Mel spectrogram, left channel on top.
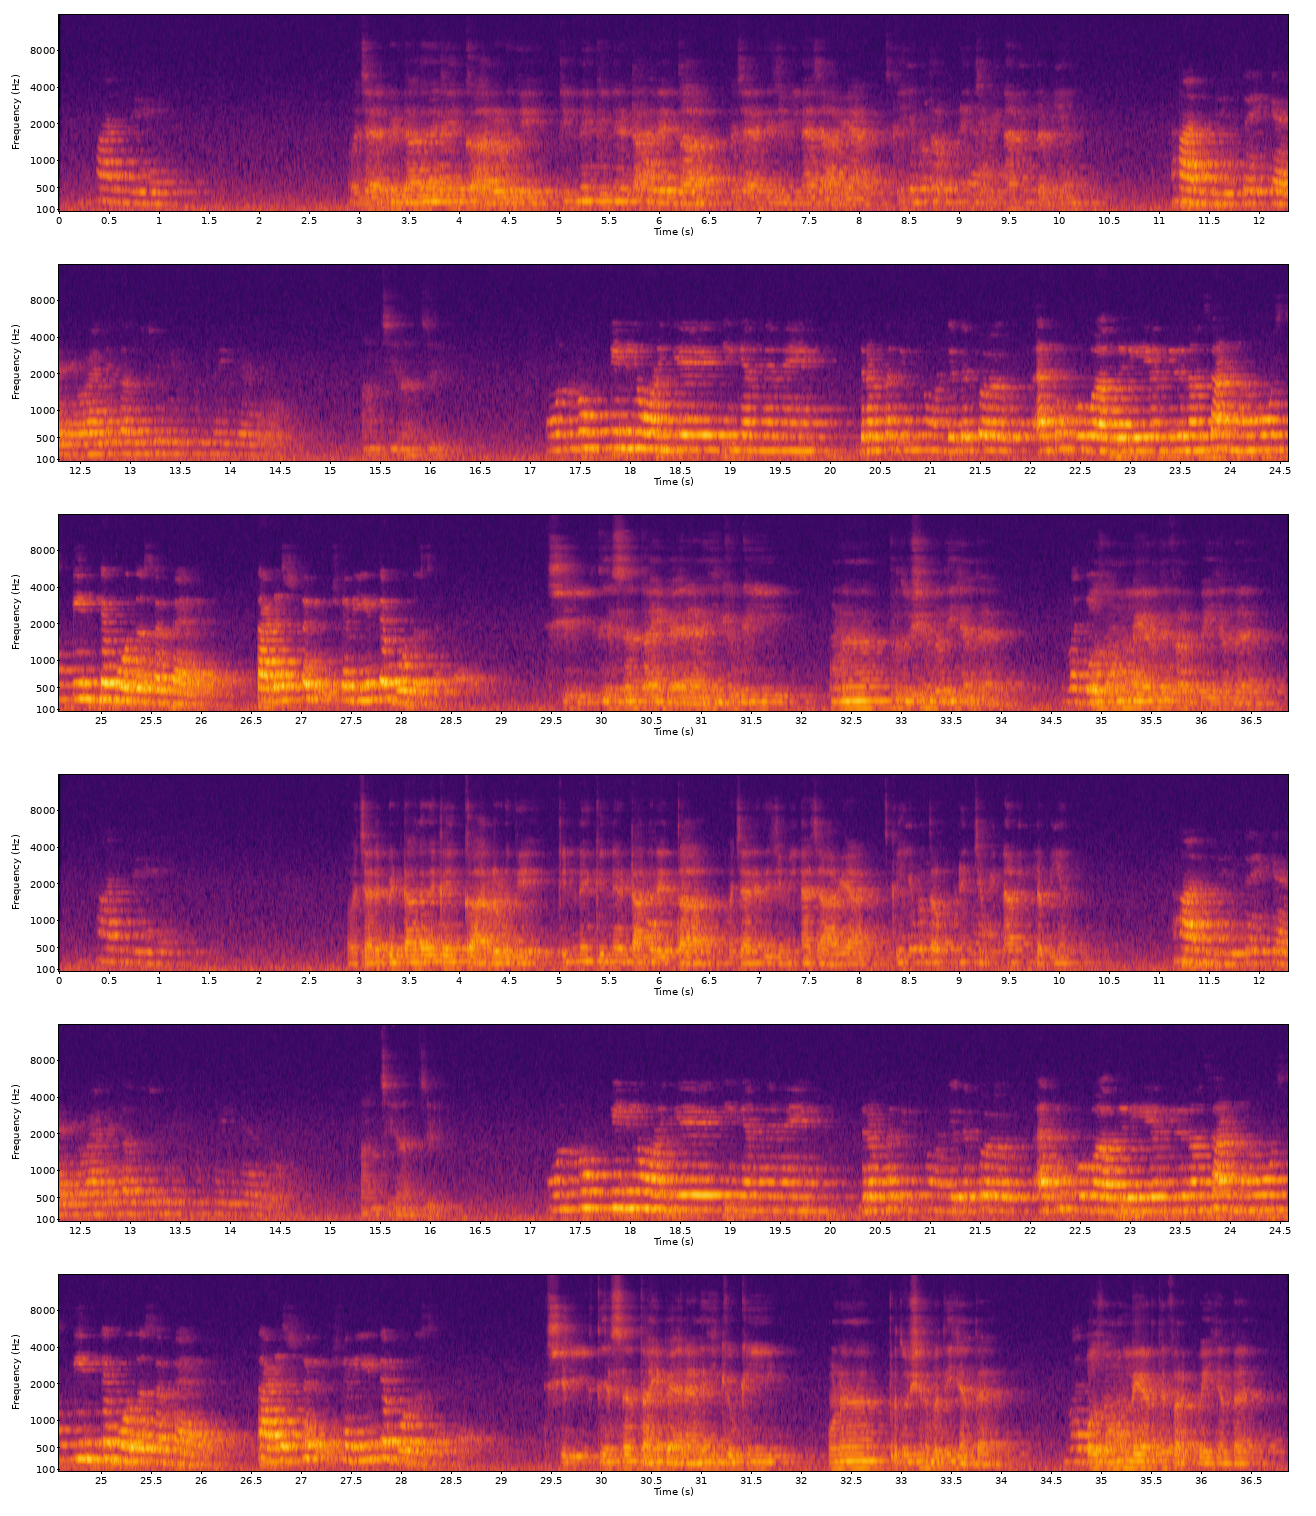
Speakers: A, on the left; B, on the right.
A: ਹਾਂਜੀ।
B: ਵਿਚਾਰੇ ਪਿੰਡਾਂ ਆਲੇ ਦੇ
A: ਇਹ
B: ਕਈ ਘਰ ਰੁੜ ਗਏ। ਕਿੰਨੇ-ਕਿੰਨੇ ਟਨ
A: ਹਾਂਜੀ
B: ਰੇਤਾ ਵਿਚਾਰੇਆਂ ਦੀ ਜਮੀਨਾਂ ਤੇ ਆ ਗੇਆ। ਕਈਆਂ
A: ਜ਼ਮੀਨ
B: ਨੂੰ ਤਾਂ ਅਪਣੀ
A: ਜਾ
B: ਜਮੀਨਾਂ ਵੀ ਨੀ ਲੱਭੀਆਂ।
A: ਹਾਂਜੀ ਸਈ ਕੈ ਰੇ ਓ। ਐ ਤੇ ਗੱਲ ਤੁਸੀ ਬਿਲਕੁਲ ਸਈ ਕੈ ਰੇ ਓ।
B: ਹਾਂਜੀ-ਹਾਂਜੀ।
A: ਹੁਣ ਰੁੱਖ ਈ ਨੀ ਹੋਣਗੇ। ਕੀ ਕੈਂਦੇ ਨੇ ਦਰਖਤ ਈ ਨੀ ਹੋਣਗੇ ਤੇ ਐ ਧੁੱਪ ਵੱਧ ਰੀ ਐ। ਜਿਦੇ ਨਾਲ ਸਾਨੂੰ ਸਕਿੰਨ ਤੇ ਬੋਤ ਅਸਰ ਪੈ ਰੇਐ। ਸਾਡੇ ਸਰੀਰ ਤੇ ਬੋਤ ਅਸਰ ਪੈ ਰੇਐ।
B: ਸ਼ਰੀਰ ਤੇ ਅਸਰ ਤਾਂ ਈ ਪੈ ਰੇਆ ਨਾ ਜੀ ਕਿਉਂਕਿ ਹੁਣ
A: ਹਮ
B: ਪ੍ਰਦੂਸ਼ਣ ਵਧੀ ਜਾਂਦਾ ਐ।
A: ਵਧੀ
B: ਓਜ਼ੋਨ
A: ਜਾਂਦਾ
B: ਲੇਅਰ
A: ਜੀ
B: ਤੇ ਫ਼ਰਕ ਪਈ ਜਾਂਦੈ।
